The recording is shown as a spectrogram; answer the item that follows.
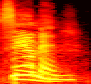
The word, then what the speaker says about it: salmon: Salmon. There's no L. – Salmon. – It's S-A-L-M-O-N. Yeah, it's salmon. – But you don't. – Oh, there is an L, huh? – Yeah, you don't fucking pronounce the L.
